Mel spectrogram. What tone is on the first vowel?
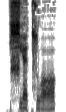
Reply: falling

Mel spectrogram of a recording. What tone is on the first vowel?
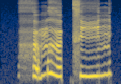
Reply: rising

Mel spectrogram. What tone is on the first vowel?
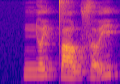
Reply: rising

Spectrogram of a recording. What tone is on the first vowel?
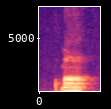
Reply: low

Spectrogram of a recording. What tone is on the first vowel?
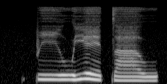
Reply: low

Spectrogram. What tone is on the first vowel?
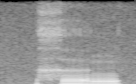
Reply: low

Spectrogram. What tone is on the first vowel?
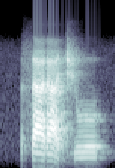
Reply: high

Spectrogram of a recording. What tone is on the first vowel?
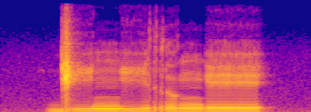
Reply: low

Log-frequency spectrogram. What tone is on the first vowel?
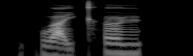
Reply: low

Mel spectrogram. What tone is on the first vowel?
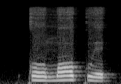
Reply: low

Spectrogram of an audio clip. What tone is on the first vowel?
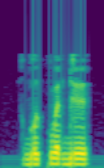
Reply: low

